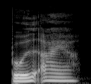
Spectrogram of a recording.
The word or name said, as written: bådejer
